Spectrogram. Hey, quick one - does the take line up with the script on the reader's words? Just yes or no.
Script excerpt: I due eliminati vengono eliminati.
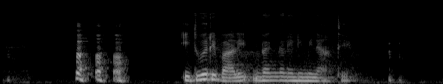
no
